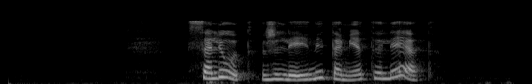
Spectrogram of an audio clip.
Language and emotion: Russian, positive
